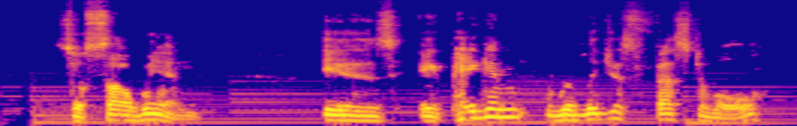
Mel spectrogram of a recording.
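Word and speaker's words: Samhain: so here you go so it looks like Sam samain but you can see a gelic word pronounced sawin so sawin is a pagan religious Festival originating from an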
